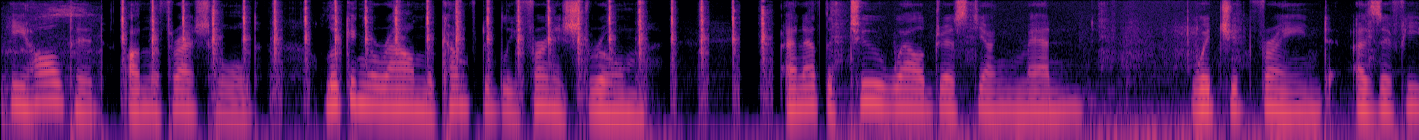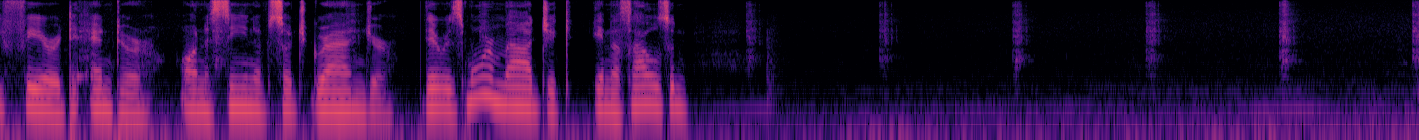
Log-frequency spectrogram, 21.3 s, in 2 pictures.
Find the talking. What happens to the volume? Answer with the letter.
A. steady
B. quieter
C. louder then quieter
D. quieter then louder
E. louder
A.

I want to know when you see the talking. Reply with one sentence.
The talking can be heard from 0.1 to 15.8 s.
